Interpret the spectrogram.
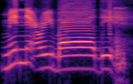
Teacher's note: نون ساکن کے بعد عین آ گیا جو کہ اظہار کے خاندان میں ہے، ظاہر کر کے پڑھیں گے، غنہ نہیں کریں گے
